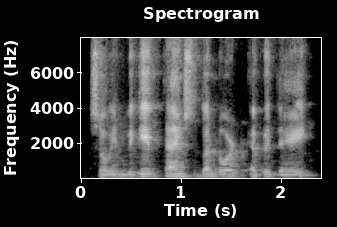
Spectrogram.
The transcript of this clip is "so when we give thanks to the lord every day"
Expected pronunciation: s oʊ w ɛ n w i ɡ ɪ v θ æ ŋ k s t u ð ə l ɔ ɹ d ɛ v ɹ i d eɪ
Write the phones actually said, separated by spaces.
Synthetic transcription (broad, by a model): s oʊ w ɛ n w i ɡ ɪ v t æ ŋ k s t u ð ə l ɔ ɹ d ɛ v ɹ i d eɪ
